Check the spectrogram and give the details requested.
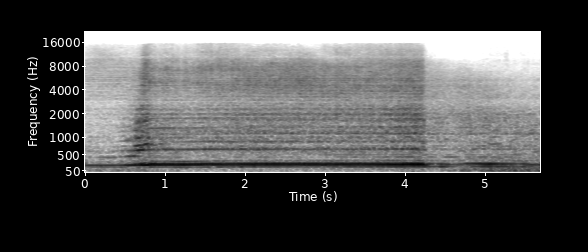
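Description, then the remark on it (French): A steamboat whistle blows one long, loud, deep blast with a hiss of steam for several seconds, then cuts off, leaving a lower engine-like drone behind. “1811, le premier navire à vapeur fit retentir sa corne de brume le long du Mississippi, annonçant une révolution pour le transport fluvial américain.”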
